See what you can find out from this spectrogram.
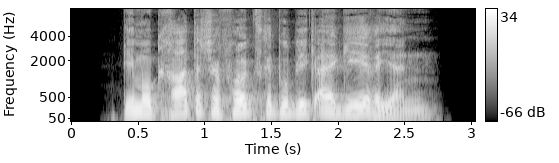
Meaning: People's Democratic Republic of Algeria (official name of Algeria: a country in North Africa)
- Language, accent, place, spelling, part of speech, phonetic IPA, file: German, Germany, Berlin, Demokratische Volksrepublik Algerien, proper noun, [demoˈkʁaːtɪʃə ˈfɔlksʁepuˌbliːk alˈɡeːʁi̯ən], De-Demokratische Volksrepublik Algerien.ogg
